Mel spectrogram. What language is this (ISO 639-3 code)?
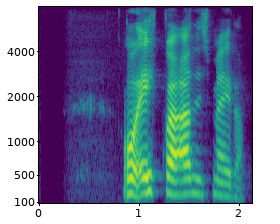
isl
